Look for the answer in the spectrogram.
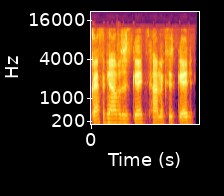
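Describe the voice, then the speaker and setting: A man's voice: mid-range voice, fairly even intonation, moderate pace, sharp tone, smooth, poor audio. A man speaking as an interview guest, a cartoonist explaining his craft in a thoughtful, conversational way. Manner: thoughtful, explains through analogies.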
